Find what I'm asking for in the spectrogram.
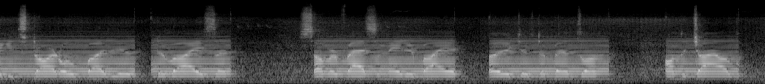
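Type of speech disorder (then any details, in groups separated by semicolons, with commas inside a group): Electrolarynx speech; laryngectomy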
